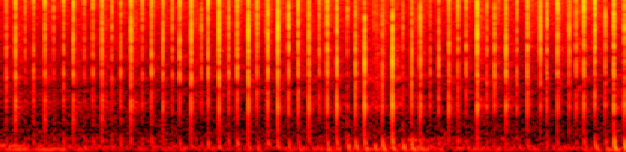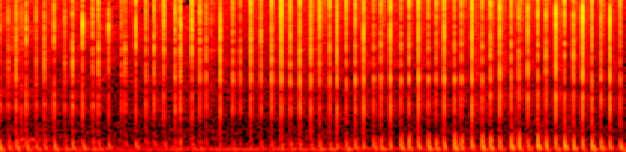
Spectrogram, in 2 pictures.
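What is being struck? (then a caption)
Paperboard playing card box. Fingertips and short nails tap fast on the thin paperboard box of a small, rectangular, red-backed deck of playing cards, held in the hand close up. A rapid, uneven stream of short, dry clicks with soft low thumps runs throughout, each tap dying away almost instantly. The tapping grows slightly louder and heavier toward the end.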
